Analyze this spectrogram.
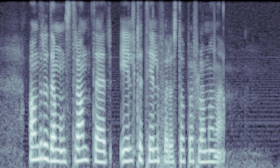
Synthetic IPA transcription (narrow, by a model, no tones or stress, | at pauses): ʔɑnd̪ɾəd̪ɛmʊnst̪ɾɑnt̪əɾʔiːlʈ̪ət̪ʰɪlfɔɾoːst̪ɔpəflɑmənə̰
